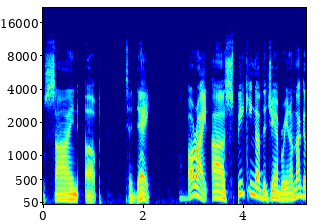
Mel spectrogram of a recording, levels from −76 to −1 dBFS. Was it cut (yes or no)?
no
